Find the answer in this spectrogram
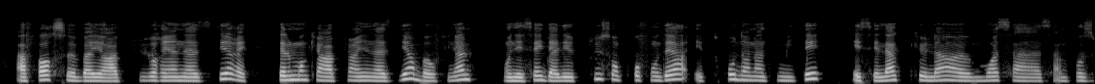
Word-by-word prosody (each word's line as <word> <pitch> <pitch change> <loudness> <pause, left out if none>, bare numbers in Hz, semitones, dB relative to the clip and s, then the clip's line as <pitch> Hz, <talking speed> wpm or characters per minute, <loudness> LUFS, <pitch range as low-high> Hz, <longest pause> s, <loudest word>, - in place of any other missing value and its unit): à 170 - +4
force, 205 +4 +2
heu, 180 - +2
bah, 170 0 +3
il - - +5
y - - +4
aura 155 0 +3
plus 180 +3 -12
rien 180 -1 +1
à 170 -1 +3
se 165 0 -19
dire 250 -2 +4
et 175 -3 0 0.3
tellement 210 +1 +4
qu'il 205 -1 -6
y - - +3
aura 175 -1 +3
plus 175 +3 -12
rien 180 -1 0
à 170 -1 +2
se 160 - -16
dire, 250 +4 +4
bah, 185 -7 +1
au - - 0
final, 185 +8 0 0.3
on 170 -1 +1
essaye 170 +5 +2
d'aller 170 -2 +3
plus 240 +9 -5
en 210 - -1
profondeur 200 +5 0
et - - -6
trop 235 +7 -1
dans 205 -2 0
l'intimité 185 +7 -1 0.3
et - - +2
c'est 170 +1 -3
là 190 +4 +3
que 205 0 -5
là, 185 0 +2
heu, - - 0
moi, 175 +2 -2
ça 170 -3 -5
ça 160 - -12
me 165 - -6
pose 165 -1 -7
180 Hz, 250 wpm, -23 LUFS, 170-205 Hz, 0.3 s, il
